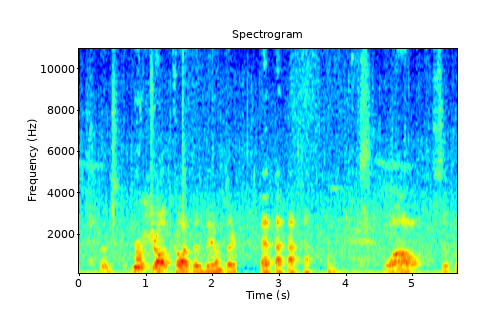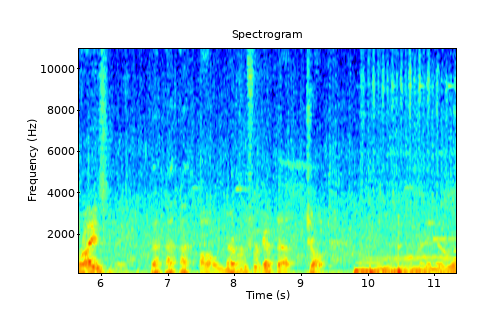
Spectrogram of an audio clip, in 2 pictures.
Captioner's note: chuckling; chuckling; calm music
